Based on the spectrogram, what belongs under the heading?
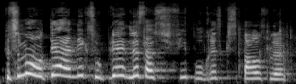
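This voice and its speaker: A young woman with a Quebec French accent speaks in a high voice on her livestream. She sounds agitated and defensive, tripping over repeated words as she rants. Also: lively intonation, quick pace, darkish tone. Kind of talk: upset livestream rant.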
